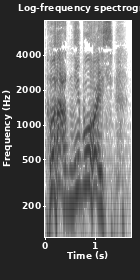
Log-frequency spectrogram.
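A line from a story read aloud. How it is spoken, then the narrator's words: Parting shout. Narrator (Russian): крикнул я напоследок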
